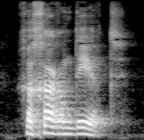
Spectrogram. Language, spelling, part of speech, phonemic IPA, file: Dutch, gegarandeerd, verb / adjective, /ɣəˌɣarɑnˈdert/, Nl-gegarandeerd.ogg
- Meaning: past participle of garanderen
